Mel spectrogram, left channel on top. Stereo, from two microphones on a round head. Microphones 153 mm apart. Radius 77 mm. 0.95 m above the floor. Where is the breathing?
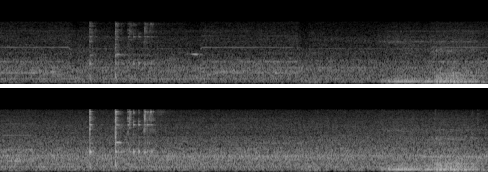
10° right (ahead or behind), 4.5 m.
